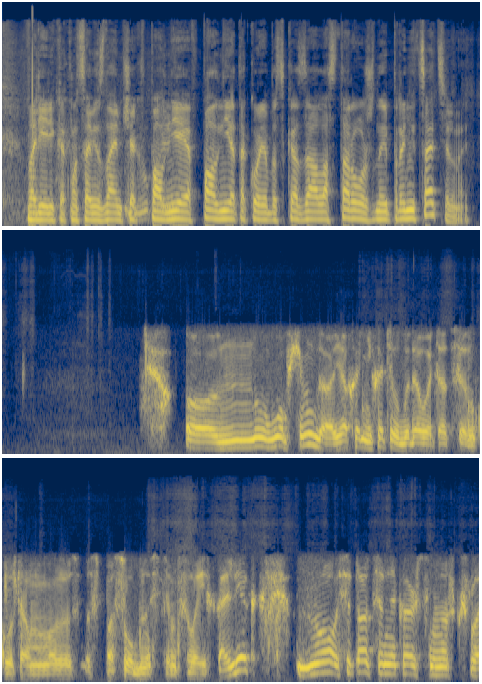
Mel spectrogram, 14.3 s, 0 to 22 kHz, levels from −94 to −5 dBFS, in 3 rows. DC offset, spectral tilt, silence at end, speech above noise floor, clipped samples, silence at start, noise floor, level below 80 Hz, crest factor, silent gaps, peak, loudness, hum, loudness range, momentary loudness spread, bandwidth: under 0.1%; -5.5 dB/octave; 0 s; 39 dB; under 0.1%; 0 s; -56 dBFS; -54 dBFS; 18 dB; none; 0 dBFS; -18 LUFS; none; 5 LU; 5 LU; 19 kHz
